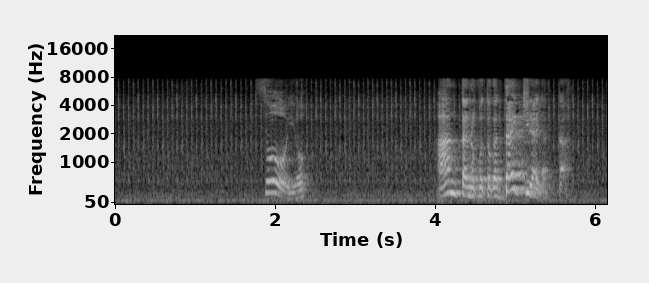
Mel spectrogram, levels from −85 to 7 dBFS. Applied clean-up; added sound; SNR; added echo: none; Engine; 18 dB; none.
